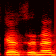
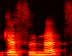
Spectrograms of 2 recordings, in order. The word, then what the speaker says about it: cassonade: Et néanmoins, je valide des réponses cassonade et cassonate, parce que c'est comme ça qu'on le prononce, et c'est comme ça qu'on l'appelle en Haute-France.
